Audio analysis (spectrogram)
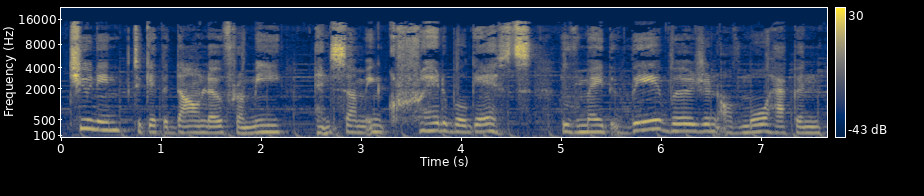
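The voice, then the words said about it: South African accent. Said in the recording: “my accent ... it is South African”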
